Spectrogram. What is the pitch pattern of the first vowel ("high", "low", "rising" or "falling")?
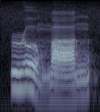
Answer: falling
